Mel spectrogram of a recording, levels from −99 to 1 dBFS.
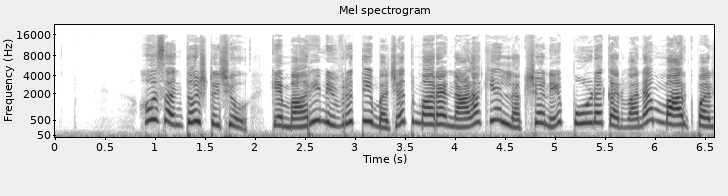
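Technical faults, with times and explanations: No technical faults are audible anywhere in this speech recording.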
